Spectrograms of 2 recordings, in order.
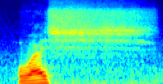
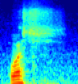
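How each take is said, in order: First: The sh sound flows on continuously. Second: The sh sound is cut short. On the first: The speaker calls it right. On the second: The speaker calls it wrong.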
